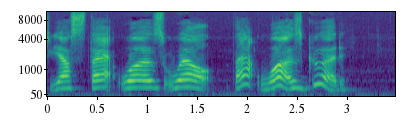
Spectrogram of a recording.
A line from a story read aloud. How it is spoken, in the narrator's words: said in a rather faint voice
